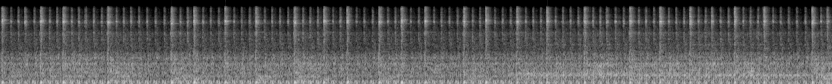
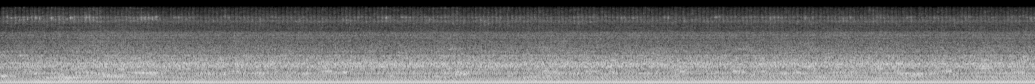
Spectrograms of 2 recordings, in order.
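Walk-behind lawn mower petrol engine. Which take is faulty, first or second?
first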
